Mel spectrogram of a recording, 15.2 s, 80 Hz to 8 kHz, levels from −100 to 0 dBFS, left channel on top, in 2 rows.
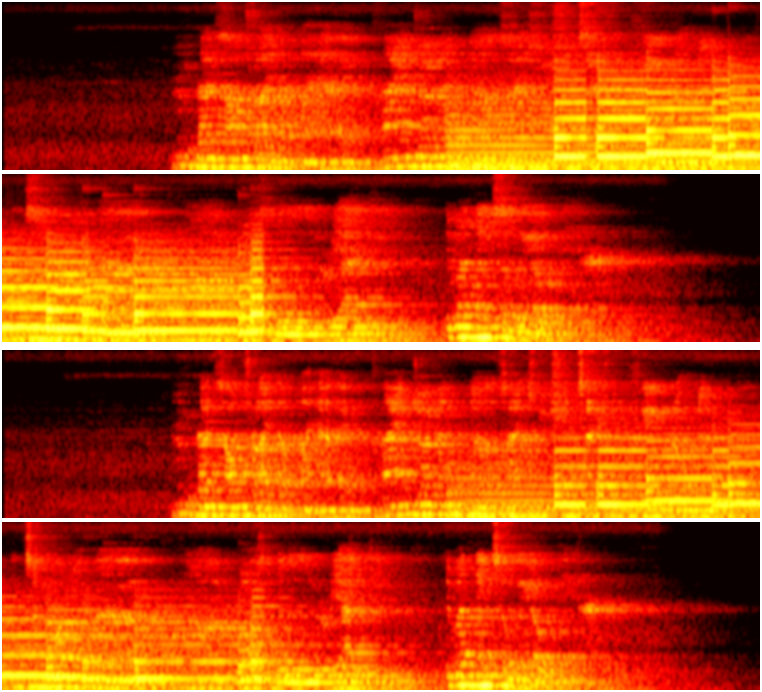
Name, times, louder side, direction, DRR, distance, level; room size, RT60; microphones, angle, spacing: voice 1, 1.7-7.1 7.7-11.5 12.0-13.5, equal, 35° right, -6 dB, 3.7 m, -28 dB
sound 1, 4.4-10.2, left 5 dB, 80° left, 0.4 m, -21 dB
12.0 x 11.0 x 4.3 m, 2.1 s
head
